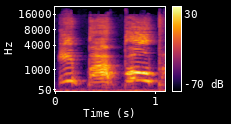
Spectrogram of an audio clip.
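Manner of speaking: squeaky high, loud gibberish voice; mock kid gibberish. Kid gets a sleeve of Oreos, hammed-up squeaky gibberish. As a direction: yelp it out like an excited little kid. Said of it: "He'd be like".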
